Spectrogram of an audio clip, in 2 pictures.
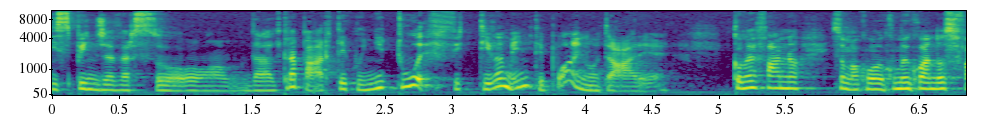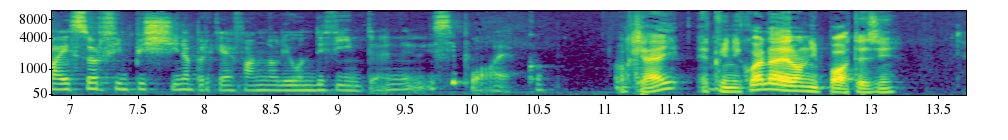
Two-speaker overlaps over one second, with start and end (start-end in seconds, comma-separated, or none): none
